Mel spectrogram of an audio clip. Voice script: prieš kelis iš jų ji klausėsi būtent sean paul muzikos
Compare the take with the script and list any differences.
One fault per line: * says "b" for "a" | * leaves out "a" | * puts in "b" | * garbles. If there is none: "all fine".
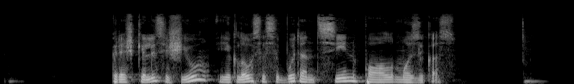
all fine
